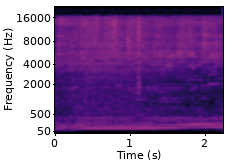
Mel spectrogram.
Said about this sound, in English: That humming is the car. Yeah, sorry about that, guys. It's a muffler. It kind of came with the car, but I kind of like it.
